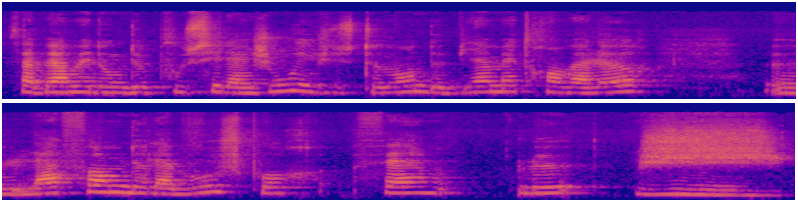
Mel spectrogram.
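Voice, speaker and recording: A woman explaining how to teach a speech sound to children, slow and deliberate, with frequent pauses and fillers. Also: mid-range voice, fairly even intonation, dark tone. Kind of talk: instructional explanation for parents. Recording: echoey room.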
